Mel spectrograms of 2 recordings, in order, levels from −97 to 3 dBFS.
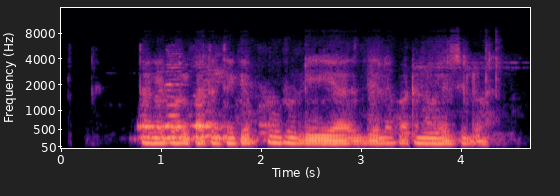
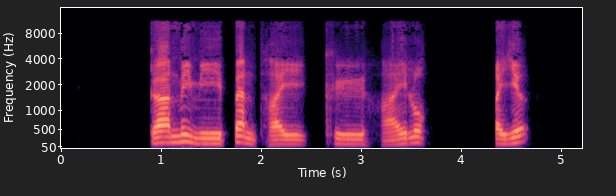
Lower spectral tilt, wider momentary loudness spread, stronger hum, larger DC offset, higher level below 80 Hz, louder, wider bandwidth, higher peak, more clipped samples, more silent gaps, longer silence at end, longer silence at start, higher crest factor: first, -9 dB/octave vs -5 dB/octave; second, 8 LU vs 11 LU; neither; neither; first, -64 dBFS vs -70 dBFS; about the same, -23 LUFS vs -22 LUFS; second, 6.4 kHz vs 11.5 kHz; second, -8 dBFS vs -4 dBFS; neither; second, none vs 2.59-2.63 s, 3.82-4.33 s; second, 0.35 s vs 0.6 s; second, 0.75 s vs 0.9 s; about the same, 16 dB vs 20 dB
